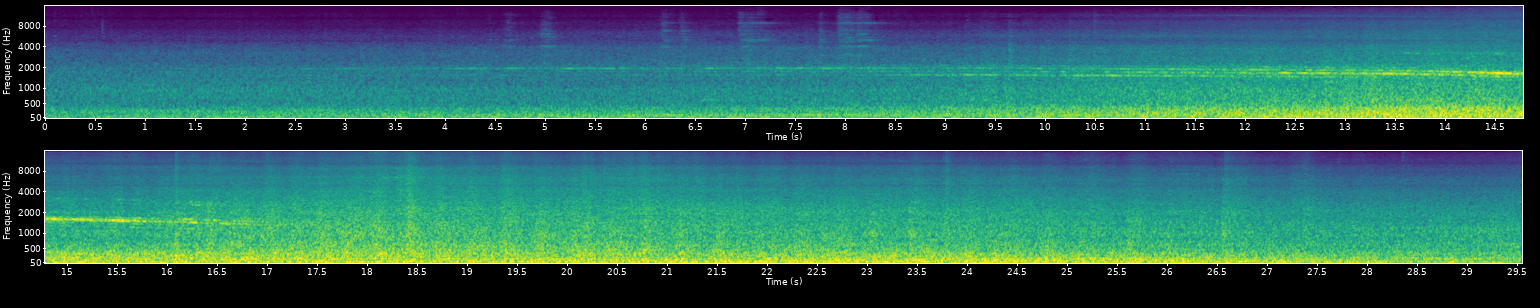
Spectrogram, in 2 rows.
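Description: R32 subway train approaching on the elevated line and running in alongside the platform. Its steel wheels squeal on the curve as a high, thin whine that sinks a little before fading, while the rumble of wheels on rail grows loud and stays loud as the cars pass.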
